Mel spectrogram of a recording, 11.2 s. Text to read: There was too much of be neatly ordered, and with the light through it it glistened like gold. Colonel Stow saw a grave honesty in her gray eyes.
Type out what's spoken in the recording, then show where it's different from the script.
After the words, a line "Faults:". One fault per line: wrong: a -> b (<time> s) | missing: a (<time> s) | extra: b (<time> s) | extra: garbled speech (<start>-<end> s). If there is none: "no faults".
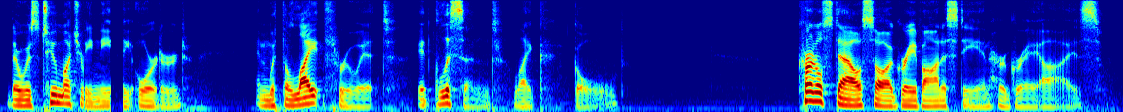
There was too much of be neatly ordered, and with the light through it it glistened like gold. Colonel Stow saw a grave honesty in her gray eyes.
Faults:
no faults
